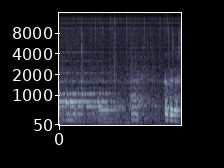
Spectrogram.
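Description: Theatre orchestra music played from a vinyl record on a valve radiogram, with held notes over the record's surface crackle and hiss. The music grows quieter through the second half and dies away near the end.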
